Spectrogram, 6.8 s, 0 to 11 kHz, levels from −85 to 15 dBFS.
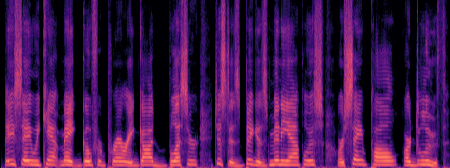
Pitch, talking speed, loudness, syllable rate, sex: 240 Hz, 180 wpm, -16 LUFS, 4.3 syllables/s, female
